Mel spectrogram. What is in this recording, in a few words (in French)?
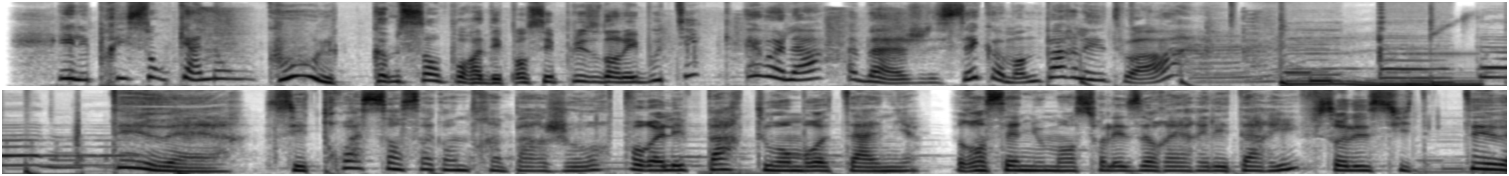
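posee souriante, voix off féminine; SNCF TER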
